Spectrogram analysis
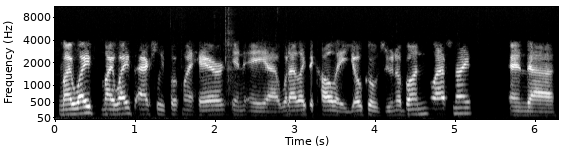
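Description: A man's voice: mid-range voice, normal speed, dry recording. A man co-hosting a podcast remotely, chatting casually about sport as a fan. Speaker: podcast co-host. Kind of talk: casual wrestling fan banter. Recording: tinny phone-like remote line, dry.

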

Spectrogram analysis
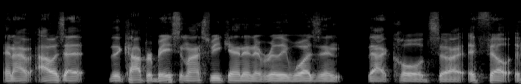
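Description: A man's voice: sits low, level tone, normal speed, fairly bright tone, clear, resonant tone, no room sound, studio quality. A man co-hosting a casual podcast, talking in an easygoing, chatty way. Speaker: podcast co-host. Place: Anchorage.

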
